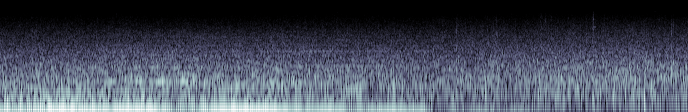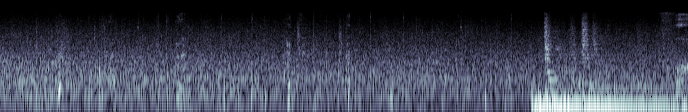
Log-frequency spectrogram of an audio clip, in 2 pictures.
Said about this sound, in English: Sounds like a waterfall.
